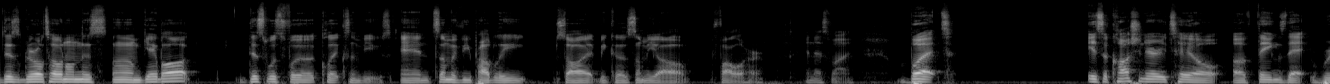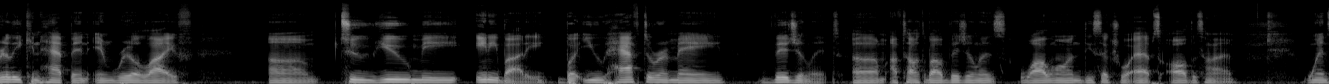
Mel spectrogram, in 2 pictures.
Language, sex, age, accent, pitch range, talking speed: English, male, 20-39, American, 90-110 Hz, 155 wpm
